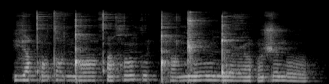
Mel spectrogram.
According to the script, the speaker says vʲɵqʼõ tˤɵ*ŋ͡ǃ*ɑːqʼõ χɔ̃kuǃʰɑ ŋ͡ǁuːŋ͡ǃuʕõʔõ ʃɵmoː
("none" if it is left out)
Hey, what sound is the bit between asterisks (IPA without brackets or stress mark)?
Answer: ŋ͡ǃ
